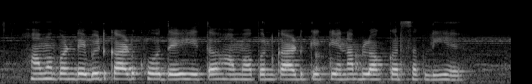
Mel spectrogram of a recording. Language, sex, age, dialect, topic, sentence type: Magahi, female, 56-60, Southern, banking, question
